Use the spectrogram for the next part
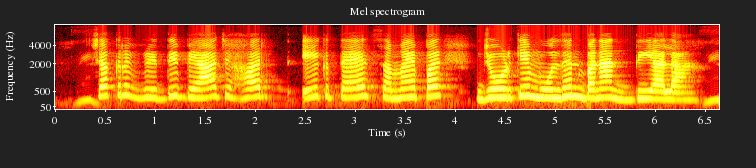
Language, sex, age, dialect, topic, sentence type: Bhojpuri, female, 18-24, Southern / Standard, banking, statement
